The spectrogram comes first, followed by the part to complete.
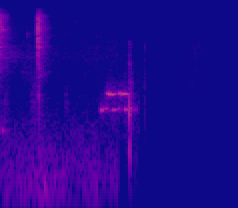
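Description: A phone ringing on an unmuted line in a video call: one short, faint two-tone ring about a second in.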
